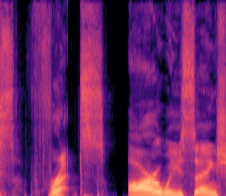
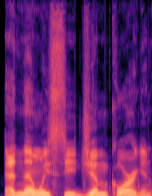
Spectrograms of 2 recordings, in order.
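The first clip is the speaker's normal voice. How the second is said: usual speaking voice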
